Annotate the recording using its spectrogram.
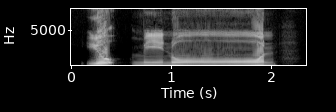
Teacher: yaitu Hamzah memiliki sifat jahar dan sifat syiddahnya dan jelas ya maka suaranya harus tertahan nafasnya dan tertahan suaranya · tidak boleh dibaca dengan Ain tapi dia Hamzah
